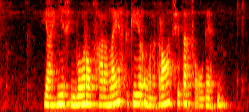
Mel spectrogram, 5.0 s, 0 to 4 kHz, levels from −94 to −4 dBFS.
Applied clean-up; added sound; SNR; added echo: none; none; none; none.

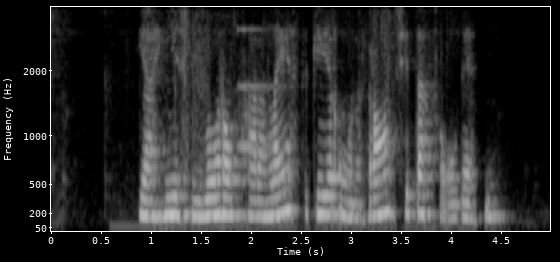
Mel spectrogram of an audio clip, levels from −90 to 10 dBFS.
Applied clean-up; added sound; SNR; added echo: neural mask model RNNoise.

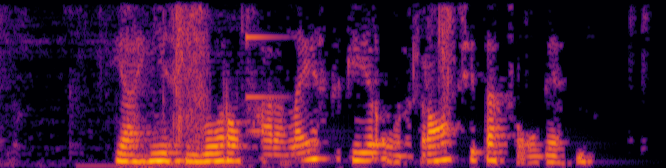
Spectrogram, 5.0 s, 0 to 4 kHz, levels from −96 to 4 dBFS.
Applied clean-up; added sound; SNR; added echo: classical method spectral subtraction.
